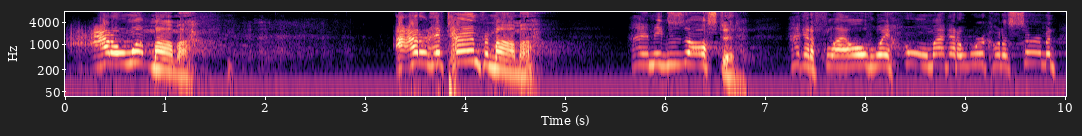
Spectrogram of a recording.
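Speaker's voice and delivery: high, loud, desperate whining protest; exasperated inner protest. Retold or imitated. Exhausted preacher pleading not to escort Mama, high loud whine.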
